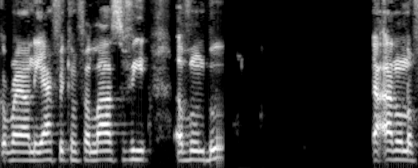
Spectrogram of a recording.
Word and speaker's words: Ubuntu: Yes, yes. Ubuntu. I think you said it right.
